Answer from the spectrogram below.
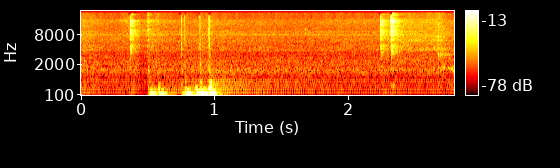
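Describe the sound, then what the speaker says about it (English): A computer keyboard clicks in a few quick bursts of typing as a search goes into a browser, close and fairly crisp against a quiet room, with no talking. "So using Google Chrome, we're going to type in Beethoven Doodle Google."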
